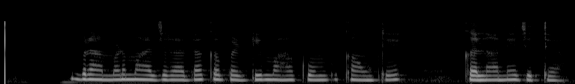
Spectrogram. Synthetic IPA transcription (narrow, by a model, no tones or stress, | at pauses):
bɾaːməɽ̃maːd͡ʒɾaːd̪akabəɖimɐɦakumbɡaːũke | kɐlaːned͡ʒɪt̪jaː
